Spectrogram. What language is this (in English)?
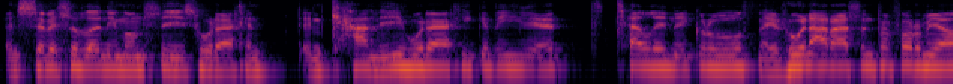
Welsh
